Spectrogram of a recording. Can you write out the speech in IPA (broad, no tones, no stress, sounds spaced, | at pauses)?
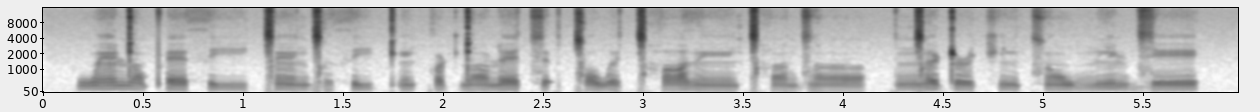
w ɛ̃ ɖ ɑ̃ pʼ ɛ θ iː ǀ ɛ̃ː ɡ͡ǀ ə θ i kʼ ẽ k ɒ ʈ ɖ ɑ̃ ɳ ɛ t͡s ə ʔ ǀ ɔ w ə ǀʰ ɑ ð ẽː ǀʰ ɑ̃ d͡z ɑ̃ | ŋ͡ǀ ə ʈ ə˞ t͡ʃ ĩ t͡s ɔ̃ w m ĩ ɳ d͡z e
